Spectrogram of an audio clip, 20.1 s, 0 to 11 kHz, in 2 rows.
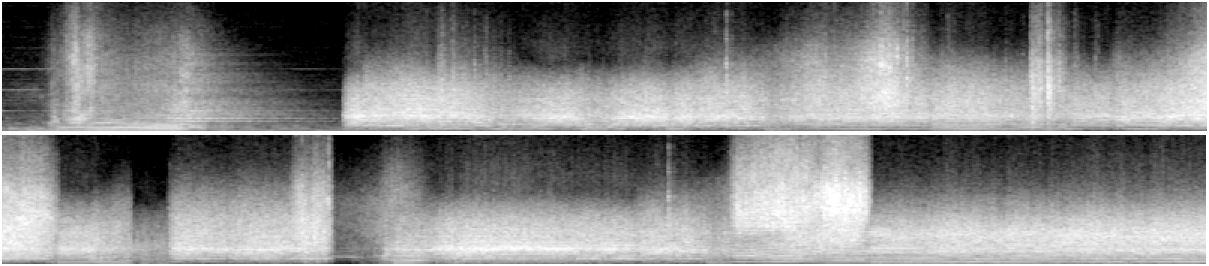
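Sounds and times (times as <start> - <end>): race car engine revving: 0.0 - 20.0
tyre and gravel noise: 5.6 - 10.6.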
